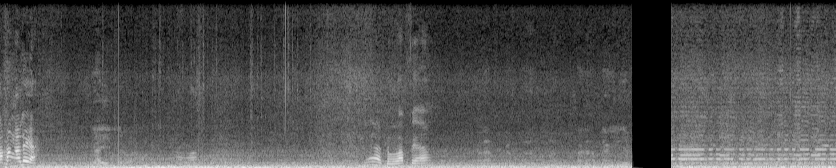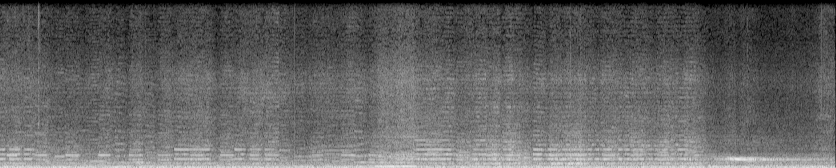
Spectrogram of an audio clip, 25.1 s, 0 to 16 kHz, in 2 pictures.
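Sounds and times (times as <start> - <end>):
bus engine rumble: 0.0 - 9.5, 10.1 - 25.0
bus horn playing a tune: 10.1 - 23.3.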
